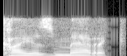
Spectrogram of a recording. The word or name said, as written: chiasmatic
